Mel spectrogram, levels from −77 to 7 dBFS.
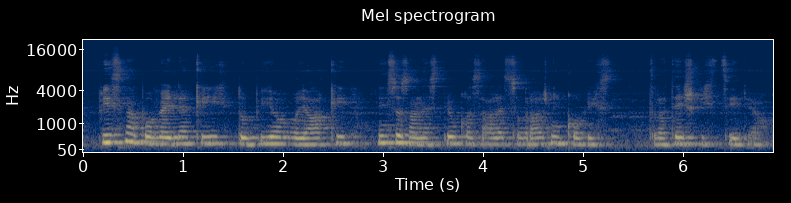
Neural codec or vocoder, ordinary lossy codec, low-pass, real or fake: none; none; 19.8 kHz; real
